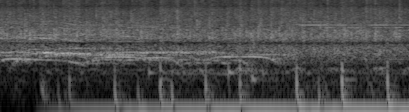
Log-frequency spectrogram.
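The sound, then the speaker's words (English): A crowd applauds Richard Herring steadily, a dense wash of clapping that holds at an even, loud level throughout, with a few individual claps standing out and faint cheers mixed in. “Please give a massive rise and applause.”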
